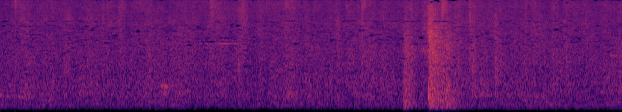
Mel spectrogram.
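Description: Steady background hiss of room noise, with two short, scratchy noise bursts about four seconds in.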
